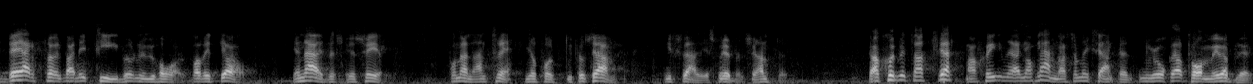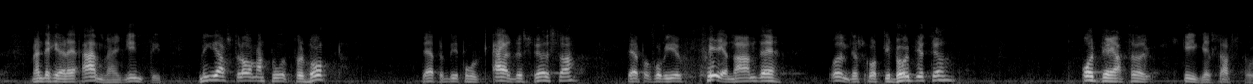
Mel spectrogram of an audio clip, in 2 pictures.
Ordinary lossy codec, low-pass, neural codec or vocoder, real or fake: Opus, 24 kbps; 7.2 kHz; codec, 24 kHz, 1.5 kbps, HILCodec; fake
